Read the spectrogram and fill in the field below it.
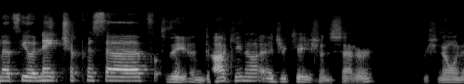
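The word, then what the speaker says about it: Ndakinna: The Ndakina Education Center, which no one ever can pronounce, but it's N-D-A-K-I-N-N-A, Ndakina Education Center.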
